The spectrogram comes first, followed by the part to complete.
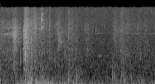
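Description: Several light, irregular knocks and scuffs of footsteps on a concrete floor.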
